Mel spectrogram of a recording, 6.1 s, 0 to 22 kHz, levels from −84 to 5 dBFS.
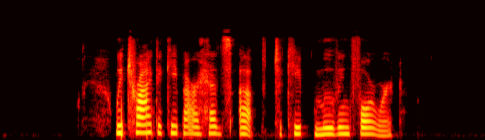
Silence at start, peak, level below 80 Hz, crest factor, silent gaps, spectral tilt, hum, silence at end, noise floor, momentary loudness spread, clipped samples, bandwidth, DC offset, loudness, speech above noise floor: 1.45 s; 0 dBFS; -64 dBFS; 24 dB; none; -5.5 dB/octave; none; 1.15 s; -82 dBFS; 14 LU; under 0.1%; 9.2 kHz; under 0.1%; -23 LUFS; 59 dB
